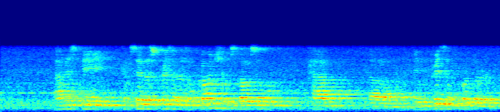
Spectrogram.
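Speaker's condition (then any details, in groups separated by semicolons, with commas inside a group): No condition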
